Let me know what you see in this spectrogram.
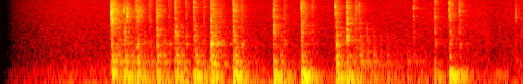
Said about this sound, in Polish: w momencie, gdy nadajnik leży obok klawiatury, na której aktualnie piszę te słowa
